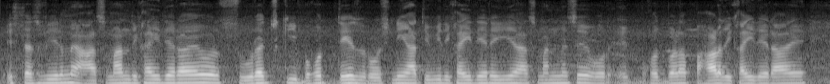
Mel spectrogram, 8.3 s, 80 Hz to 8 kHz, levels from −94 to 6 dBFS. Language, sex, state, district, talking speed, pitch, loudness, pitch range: Kumaoni, male, Uttarakhand, Tehri Garhwal, 230 wpm, 120 Hz, -19 LUFS, 115-125 Hz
